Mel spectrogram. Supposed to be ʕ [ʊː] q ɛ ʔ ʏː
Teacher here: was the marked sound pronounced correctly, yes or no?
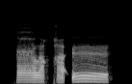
yes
